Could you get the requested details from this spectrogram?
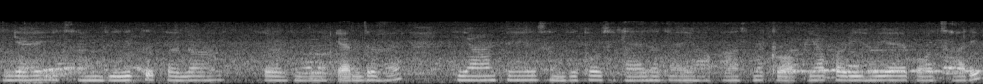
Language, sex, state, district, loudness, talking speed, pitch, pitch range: Hindi, female, Rajasthan, Bikaner, -17 LUFS, 140 wpm, 195 Hz, 185-200 Hz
